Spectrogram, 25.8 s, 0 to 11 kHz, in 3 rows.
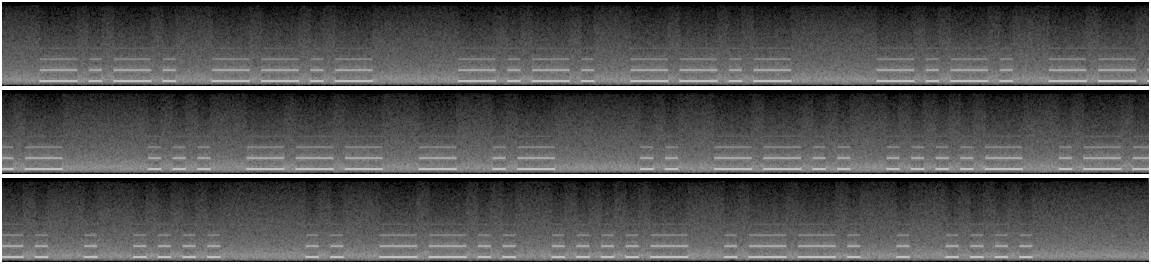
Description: Morse code, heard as a keyed tone, machine-sent, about 13 wpm, 710 Hz, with radio static. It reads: CQ CQ CQ SOTA IZ4PEH IZ4PEH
